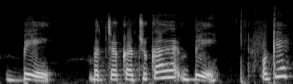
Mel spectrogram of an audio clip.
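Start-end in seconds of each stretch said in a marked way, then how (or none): 0.1-0.5 बे said with a plain e sound; teacher models बे slowly; pron demo. Shown as a demonstration. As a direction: clear बे with a short e. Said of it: "इसको बोलते हैं बे".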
